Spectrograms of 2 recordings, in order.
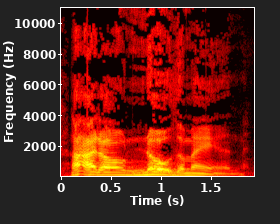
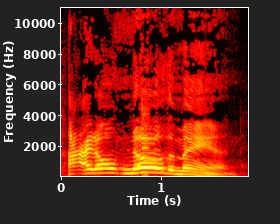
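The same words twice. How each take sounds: First: Sworn denial. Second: Higher, louder and slow, biting off each word; emphatic denial. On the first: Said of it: "call down curses on himself". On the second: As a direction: deny it hard, slowly and loud. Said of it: "denied it again with an oath". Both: Acted.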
